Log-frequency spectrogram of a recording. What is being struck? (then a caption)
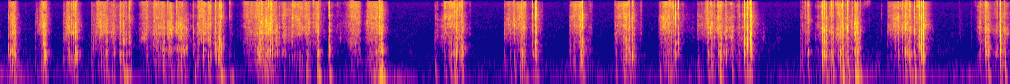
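Foam bath loofah. A cream foam bath loofah is held close while long nails scratch and crunch its ruffled foam petals. Short bursts of dry, crackly scratching come with brief silences between them, spanning mid to bright high tones with almost no low end.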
